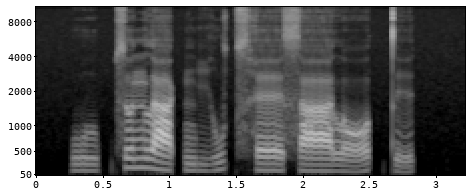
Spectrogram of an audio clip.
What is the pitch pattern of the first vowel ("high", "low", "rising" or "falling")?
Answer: low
